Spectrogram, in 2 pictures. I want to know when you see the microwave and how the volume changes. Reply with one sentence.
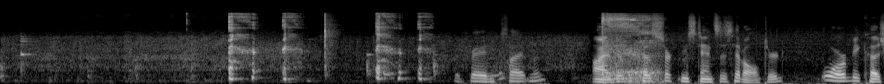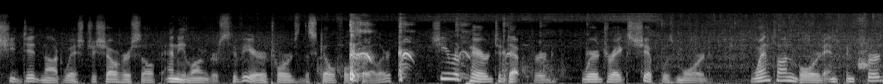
You can't hear the microwave here.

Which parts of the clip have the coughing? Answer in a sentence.
The coughing can be heard from 1.9 to 4.3 s, from 6.0 to 6.7 s and from 12.3 to 14.8 s.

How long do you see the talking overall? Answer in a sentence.
The talking can be heard for 13 seconds in total.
